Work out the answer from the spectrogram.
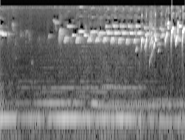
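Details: Goldfinch beginning to sing: a few thin, drawn-out high whistles, then a quickening burst of sharp twitters at the end, with a low hum throughout.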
